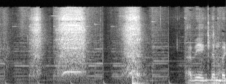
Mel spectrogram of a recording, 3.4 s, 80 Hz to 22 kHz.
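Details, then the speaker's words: Bosch GSR 120-LI cordless drill, about 6 months old, after repair of a noisy gearbox: short bursts of even, smooth motor whir with no grinding or clatter; now running normally. "चल रही है और मस्त आवाज़ करेंगे तो आपने देखा यह बढ़िया चल रही है"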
